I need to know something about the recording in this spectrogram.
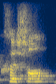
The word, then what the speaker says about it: Kushel: thanks carolyn um yes my name is kushel rhymes with bushel so i i dated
